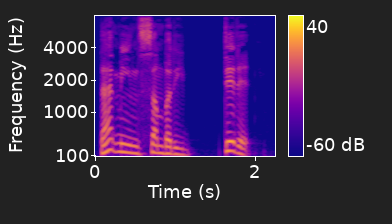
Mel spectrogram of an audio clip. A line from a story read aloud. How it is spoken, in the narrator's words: Vera stammered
